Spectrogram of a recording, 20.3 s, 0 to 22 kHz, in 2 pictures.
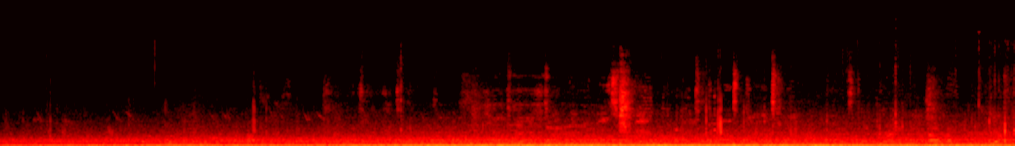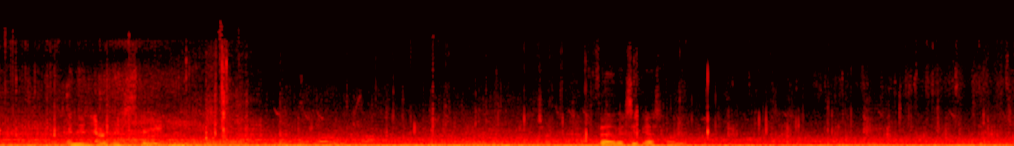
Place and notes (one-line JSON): {"title": "Greenlake Park, Seattle Washington", "date": "2010-07-18 12:45:00", "description": "Part four of a soundwalk on July 18th, 2010 for World Listening Day in Greenlake Park in Seattle Washington.", "latitude": "47.67", "longitude": "-122.34", "altitude": "52", "timezone": "America/Los_Angeles"}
